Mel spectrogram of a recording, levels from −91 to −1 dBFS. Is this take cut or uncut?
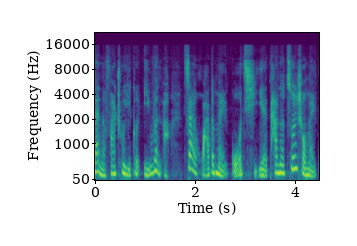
uncut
